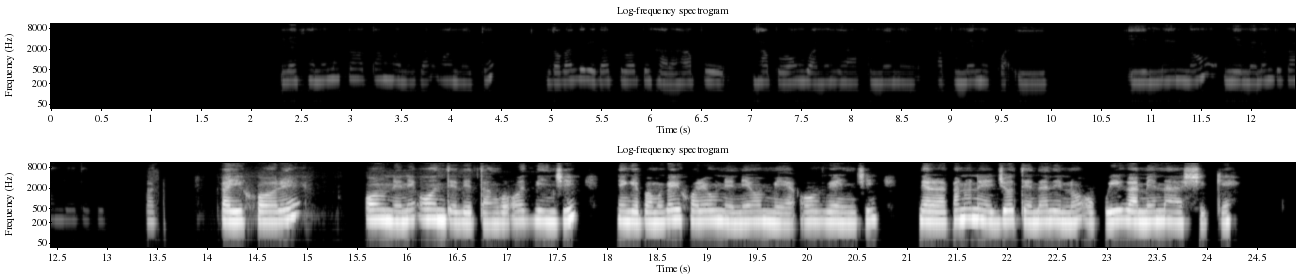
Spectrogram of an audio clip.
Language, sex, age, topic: Oshiwambo, female, 18-24, agriculture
